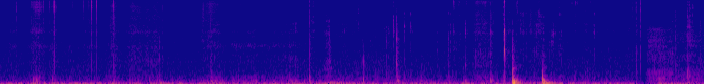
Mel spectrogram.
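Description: Scissors snip through the cardboard packaging of an RME Babyface Pro FS audio interface, mostly soft quiet cutting and rustling, then a couple of louder sharp snips near the end.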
